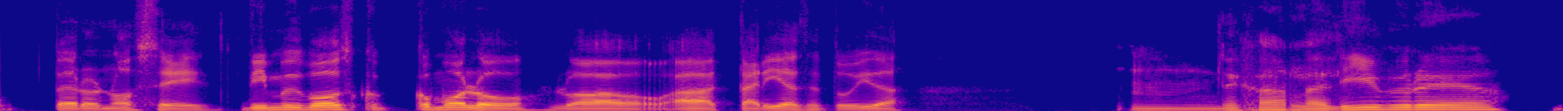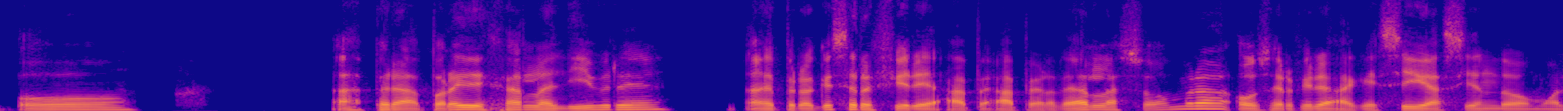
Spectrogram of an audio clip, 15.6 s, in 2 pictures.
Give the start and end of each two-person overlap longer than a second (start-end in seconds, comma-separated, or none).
none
